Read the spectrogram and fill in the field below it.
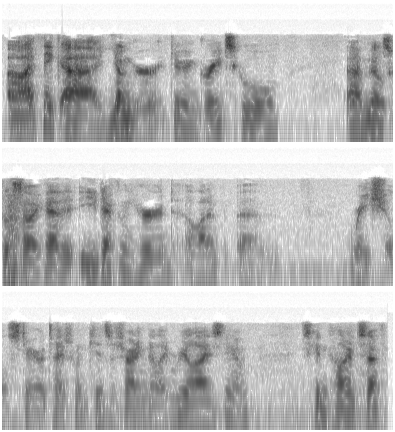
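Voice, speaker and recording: A man's voice: fairly low pitch, little pitch movement, moderate pace, a little hiss or hum. A young man in a documentary interview, speaking casually and hesitantly with lots of fillers. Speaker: interviewee, student. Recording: dull, lo-fi sound.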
